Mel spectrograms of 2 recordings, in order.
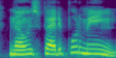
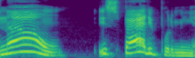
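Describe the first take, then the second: First: There is no pause after "não". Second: There is a pause right after "não". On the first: The listener is told not to wait. "Se você não lê a vírgula" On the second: The listener is asked to wait. "Não, vírgula. Espere por mim"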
